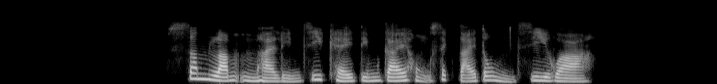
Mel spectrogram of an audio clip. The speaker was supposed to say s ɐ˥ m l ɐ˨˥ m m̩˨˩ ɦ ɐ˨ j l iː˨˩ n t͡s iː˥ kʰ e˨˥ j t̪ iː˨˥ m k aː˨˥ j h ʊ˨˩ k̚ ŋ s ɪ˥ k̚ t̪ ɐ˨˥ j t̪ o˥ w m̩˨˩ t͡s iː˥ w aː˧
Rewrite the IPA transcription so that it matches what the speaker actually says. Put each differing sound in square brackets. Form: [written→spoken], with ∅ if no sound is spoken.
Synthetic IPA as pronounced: s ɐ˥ m l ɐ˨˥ m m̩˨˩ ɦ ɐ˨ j l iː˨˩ n t͡s iː˥ kʰ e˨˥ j t̪ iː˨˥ m k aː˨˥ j h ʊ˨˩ [k̚→∅] ŋ s ɪ˥ k̚ t̪ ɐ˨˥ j t̪ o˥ w m̩˨˩ t͡s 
